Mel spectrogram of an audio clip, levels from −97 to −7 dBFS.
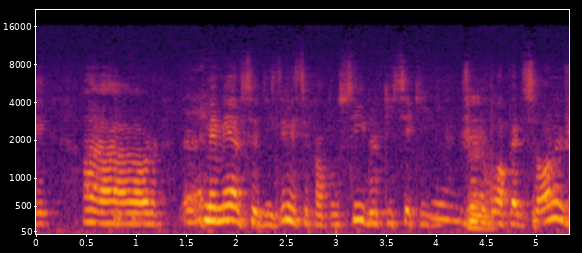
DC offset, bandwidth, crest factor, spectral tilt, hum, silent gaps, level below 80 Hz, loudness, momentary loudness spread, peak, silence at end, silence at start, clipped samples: under 0.1%; 16 kHz; 18 dB; -6 dB/octave; none; none; -56 dBFS; -27 LUFS; 11 LU; -10 dBFS; 0 s; 0 s; under 0.1%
